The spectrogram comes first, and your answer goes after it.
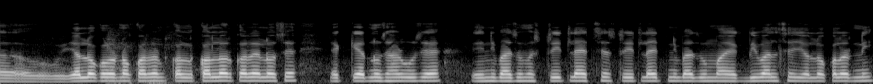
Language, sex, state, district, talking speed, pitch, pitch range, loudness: Gujarati, male, Gujarat, Gandhinagar, 180 wpm, 165 Hz, 160-165 Hz, -17 LUFS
